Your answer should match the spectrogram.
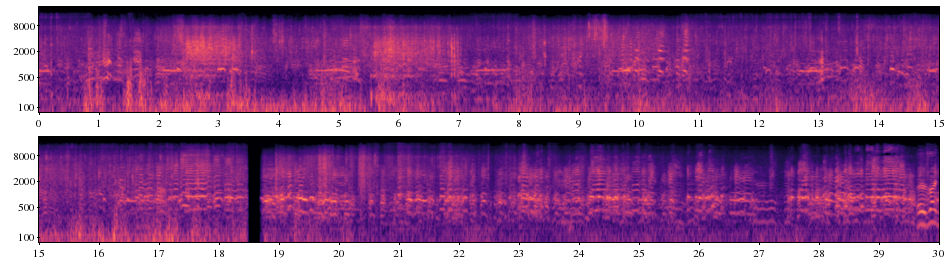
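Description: A mixed flock of Canada geese and trumpeter swans honking continuously, many overlapping calls at once. A low rumble sits under the first half, and the sound breaks off for an instant just past halfway.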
